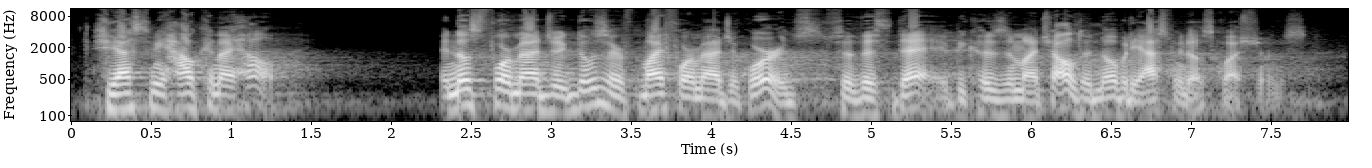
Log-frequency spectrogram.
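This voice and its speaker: With an ordinary speaking voice, a man talks at a fairly quick pace, with medium pitch and ordinary pitch variation. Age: 30s. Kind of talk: keynote speech.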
